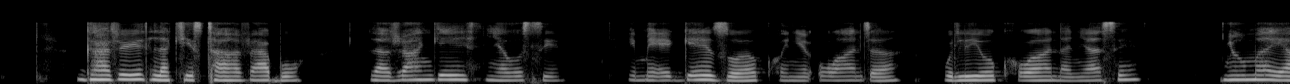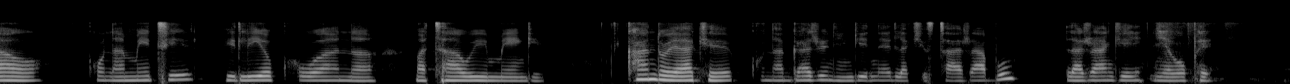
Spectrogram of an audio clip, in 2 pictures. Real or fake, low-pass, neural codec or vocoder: fake; 7.2 kHz; codec, 16 kHz, 2 kbps, X-Codec, HuBERT features, trained on LibriSpeech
